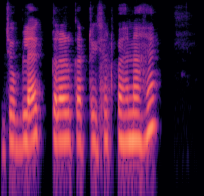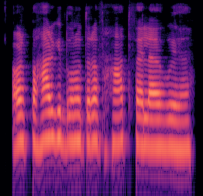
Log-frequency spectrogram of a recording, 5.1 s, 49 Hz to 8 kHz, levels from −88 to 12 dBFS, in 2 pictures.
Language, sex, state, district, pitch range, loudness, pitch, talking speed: Hindi, female, Bihar, Muzaffarpur, 190-210 Hz, -18 LUFS, 200 Hz, 190 wpm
